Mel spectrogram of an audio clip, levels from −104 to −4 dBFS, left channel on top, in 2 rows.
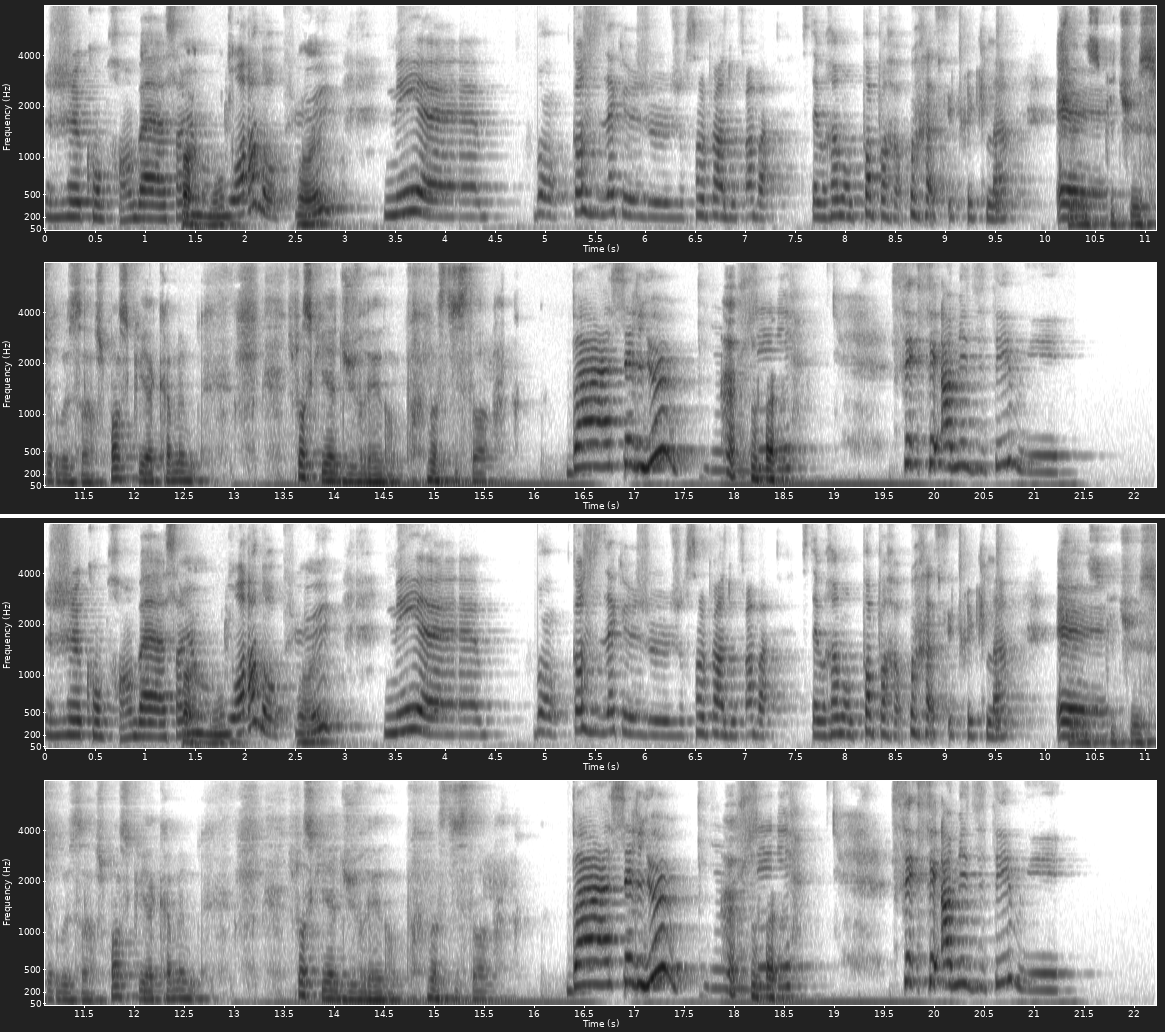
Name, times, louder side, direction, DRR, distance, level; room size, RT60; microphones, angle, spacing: voice 1, 0.0-2.9 3.4-4.4 4.9-7.2 7.7-9.6 10.1-10.6 16.3-18.6 19.1-21.3, right 2 dB, 15° right, 0.7 m, -27 dB
voice 2, 1.4-1.8 2.5-2.8 10.1-15.7 17.9-18.6, left 4 dB, 85° left, 0.6 m, -28 dB
15.0 x 5.1 x 5.4 m
head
